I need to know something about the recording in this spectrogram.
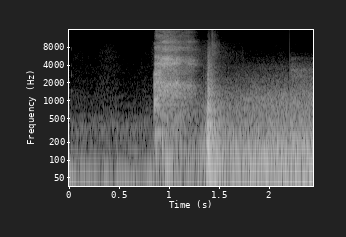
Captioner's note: scoff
